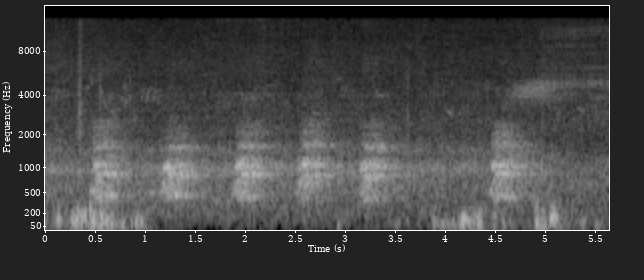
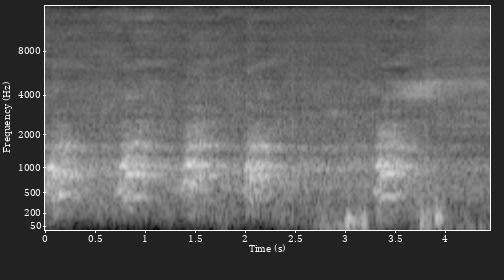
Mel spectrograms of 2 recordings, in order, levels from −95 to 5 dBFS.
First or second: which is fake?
second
